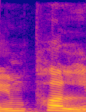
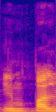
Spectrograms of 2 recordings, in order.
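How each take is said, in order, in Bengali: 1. মাঝের ব্যঞ্জনটি একটি মহাপ্রাণ ph ধ্বনি। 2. মাঝের ব্যঞ্জনটি একটি অল্পপ্রাণ p ধ্বনি।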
